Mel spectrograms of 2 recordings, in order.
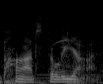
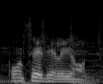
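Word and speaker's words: Ponce de León: wife being Puerto Rican, she does not like me saying Ponce de Leon. She wants me to say it like it's supposed to be said because Ponce was Hispanic and used to pronounce his name Ponce de Leon.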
